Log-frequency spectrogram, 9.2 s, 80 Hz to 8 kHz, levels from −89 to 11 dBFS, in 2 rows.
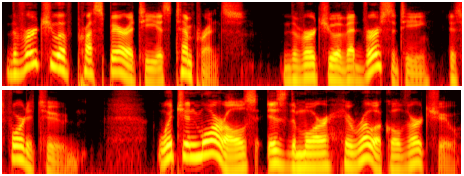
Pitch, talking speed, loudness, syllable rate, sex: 140 Hz, 130 wpm, -17 LUFS, 4.8 syllables/s, male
